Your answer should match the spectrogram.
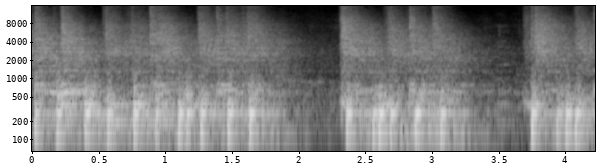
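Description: Lion dance percussion: drum and hand cymbals played in fast, loud rhythmic strikes, in phrases broken by short pauses about two seconds in and again near the end.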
